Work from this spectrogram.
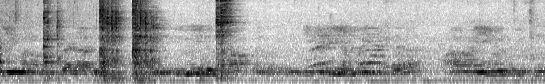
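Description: A spoon scrapes and clinks against a pan while stirring raw banana curry with chili powder and salt, in a few sharp metallic strikes early, then softer stirring under steady talk.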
